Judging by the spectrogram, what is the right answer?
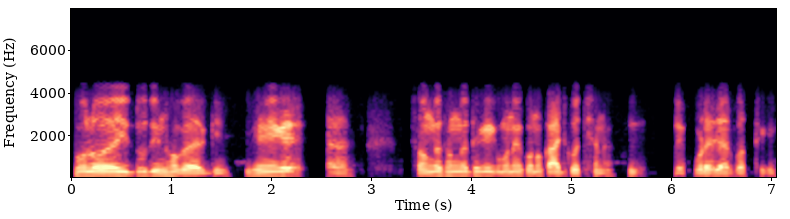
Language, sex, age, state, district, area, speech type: Bengali, male, 30-45, West Bengal, Bankura, urban, conversation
